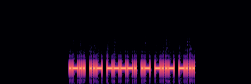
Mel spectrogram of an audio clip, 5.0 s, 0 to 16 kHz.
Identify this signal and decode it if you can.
Morse code, heard as a keyed tone, about 36 wpm, 700 Hz. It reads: LU9AXB
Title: DXCC-100 Call Signs - 6 Characters - Repeated 2x - 35wpm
